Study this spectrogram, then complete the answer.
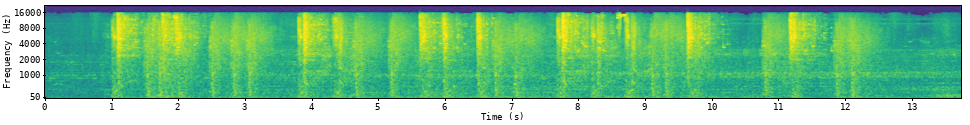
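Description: Blades swish and strike in quick, repeated bursts.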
